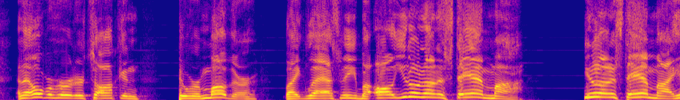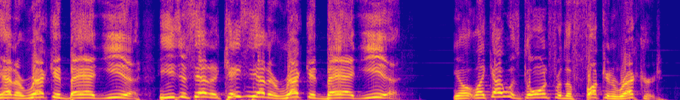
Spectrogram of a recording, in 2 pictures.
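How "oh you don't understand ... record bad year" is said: put-on heavy, serious, thick Boston accent, laid on. Retelling his wife talking to her mother, in a thick Boston accent. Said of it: "my wife has a serious Boston accent".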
